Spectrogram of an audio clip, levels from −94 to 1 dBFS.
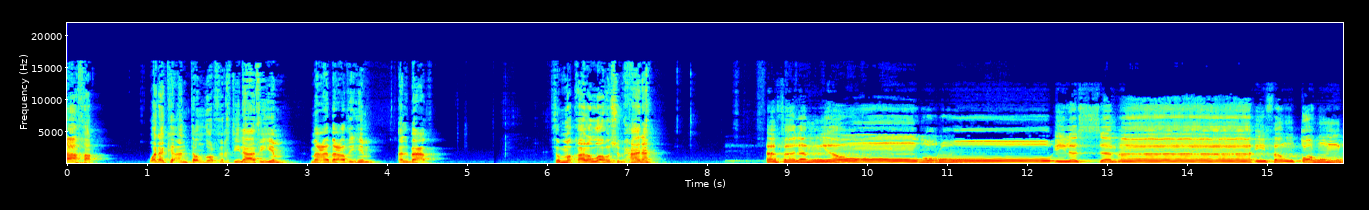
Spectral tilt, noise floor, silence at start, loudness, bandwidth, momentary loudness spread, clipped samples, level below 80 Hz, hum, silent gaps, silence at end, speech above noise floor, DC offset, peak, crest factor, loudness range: -4.5 dB/octave; -66 dBFS; 0 s; -17 LUFS; 16 kHz; 7 LU; under 0.1%; -66 dBFS; none; none; 0 s; 49 dB; under 0.1%; -4 dBFS; 16 dB; 5 LU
